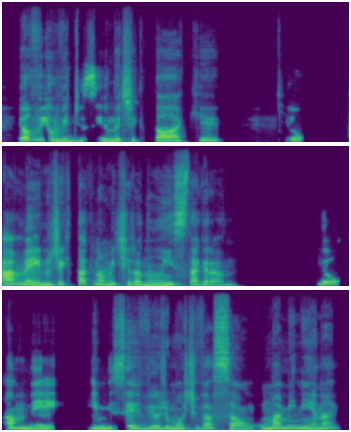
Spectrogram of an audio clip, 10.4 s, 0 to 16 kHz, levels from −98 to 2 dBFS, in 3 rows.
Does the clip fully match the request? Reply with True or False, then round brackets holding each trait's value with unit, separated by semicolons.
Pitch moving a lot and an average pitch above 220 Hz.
False (3.7 semitones; 230 Hz)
